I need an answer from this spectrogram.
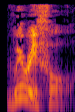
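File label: "weariful", British English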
